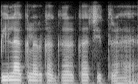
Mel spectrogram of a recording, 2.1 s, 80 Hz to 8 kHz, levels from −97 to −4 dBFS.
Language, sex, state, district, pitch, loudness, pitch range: Hindi, male, Jharkhand, Deoghar, 105 Hz, -22 LUFS, 100-110 Hz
